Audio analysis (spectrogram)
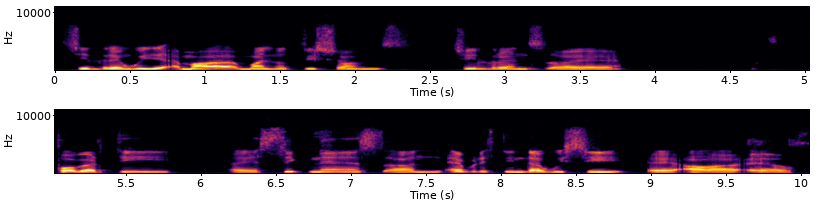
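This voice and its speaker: A man in his thirties from Argentina, with an Argentine Spanish accent and Spanish as his first language, speaking haltingly as a missionary guest on a podcast. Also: medium pitch, darkish tone, dry recording, poor audio. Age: 30s. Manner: halting, searching for words in English. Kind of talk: podcast interview.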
